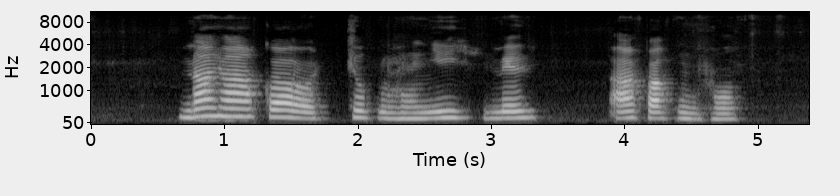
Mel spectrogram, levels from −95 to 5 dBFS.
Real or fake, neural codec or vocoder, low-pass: fake; autoencoder, 22.05 kHz, a latent of 192 numbers a frame, VITS, trained on one speaker; 9.9 kHz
